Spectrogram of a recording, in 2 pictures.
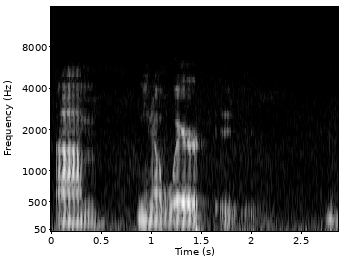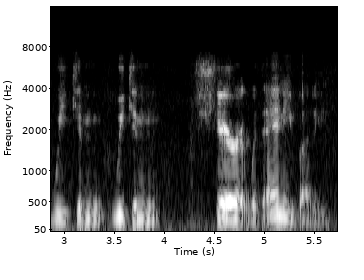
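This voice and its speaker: A man's voice: sits low, unhurried, slight background noise. A man giving casual, rambling interview answers as a guest, informal and often interrupting himself mid-sentence. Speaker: interview guest, podcast creator. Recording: dull lo-fi online call audio.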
